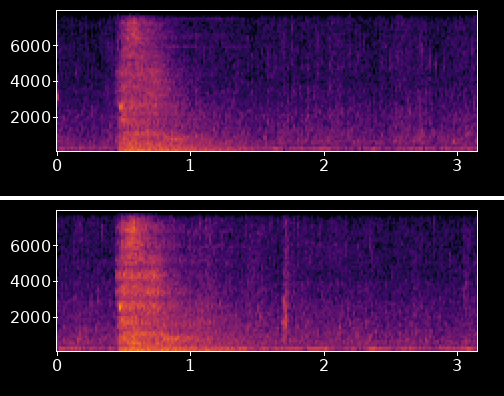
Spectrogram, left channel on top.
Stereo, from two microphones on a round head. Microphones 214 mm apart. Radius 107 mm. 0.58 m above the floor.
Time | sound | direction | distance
0.4 | an explosion | 25° right (ahead or behind) | 1.8 m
